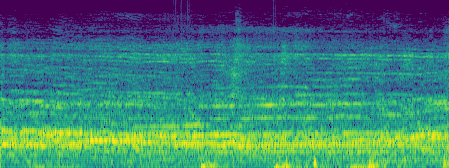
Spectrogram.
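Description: Voices chanting a mourning lament (noha) together, the pitch wavering, with a few dull low thumps in the second half.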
